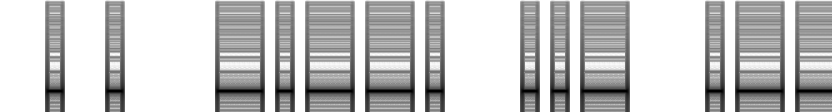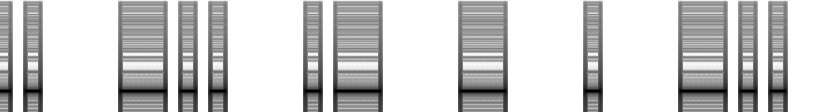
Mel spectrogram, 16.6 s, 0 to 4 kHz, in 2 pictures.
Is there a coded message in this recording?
Yes: Morse code from 0.5 to 16.2 s, heard as a keyed tone, about 8 wpm, 440 Hz. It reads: EE <KN> U P D A T E D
